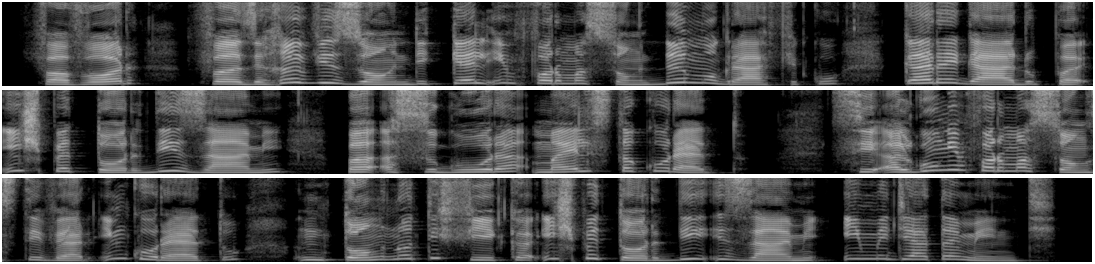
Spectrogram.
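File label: Cape Verdean Creole female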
